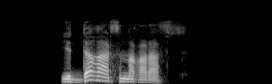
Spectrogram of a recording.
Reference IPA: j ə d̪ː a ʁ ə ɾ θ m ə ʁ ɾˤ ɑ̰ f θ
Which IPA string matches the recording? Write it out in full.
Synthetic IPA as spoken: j ə d̪ː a ʁ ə ɾ θ n ə ʁ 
